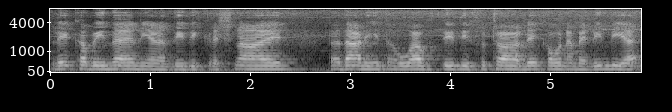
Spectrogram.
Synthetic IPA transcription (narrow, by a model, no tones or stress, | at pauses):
leːkʰəbĩːn̆d̪aːɦɪnɪəɽ̃d̪iːd̪ʱikɾɪʃnaːɦe | t̪ɐd̪ʱaːɽ̃it̪ɐʊad̪iːd̪ʱisʊʈʰaleːkʰəʊnə̆mẽɗĩːn̆d̪iaːɦe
